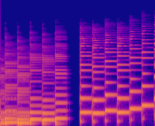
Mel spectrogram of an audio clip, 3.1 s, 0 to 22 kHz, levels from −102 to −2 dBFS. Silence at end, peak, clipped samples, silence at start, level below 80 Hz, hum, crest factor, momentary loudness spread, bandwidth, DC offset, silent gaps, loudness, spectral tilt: 0 s; -20 dBFS; under 0.1%; 0 s; -58 dBFS; none; 12 dB; 4 LU; 11.5 kHz; under 0.1%; 1.49-1.59 s; -33 LUFS; -6 dB/octave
